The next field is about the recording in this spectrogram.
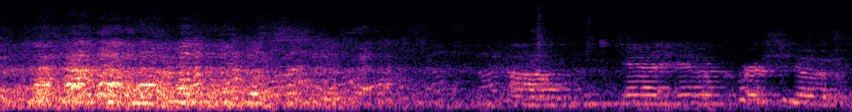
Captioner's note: crowd laughs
